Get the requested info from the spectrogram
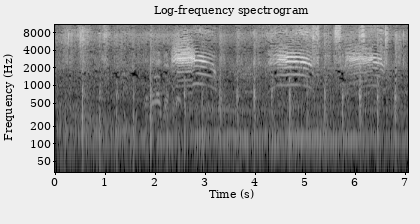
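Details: A homeless, hungry cat meowing loudly for food: three drawn-out, arched meows, each rising then falling, spaced about two seconds apart, over a steady low hum and faint background voices.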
